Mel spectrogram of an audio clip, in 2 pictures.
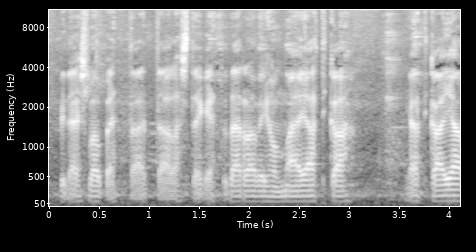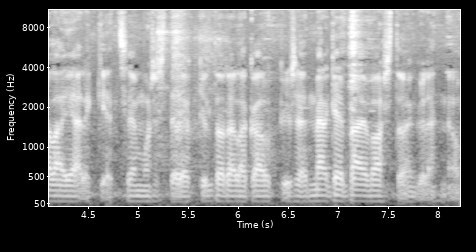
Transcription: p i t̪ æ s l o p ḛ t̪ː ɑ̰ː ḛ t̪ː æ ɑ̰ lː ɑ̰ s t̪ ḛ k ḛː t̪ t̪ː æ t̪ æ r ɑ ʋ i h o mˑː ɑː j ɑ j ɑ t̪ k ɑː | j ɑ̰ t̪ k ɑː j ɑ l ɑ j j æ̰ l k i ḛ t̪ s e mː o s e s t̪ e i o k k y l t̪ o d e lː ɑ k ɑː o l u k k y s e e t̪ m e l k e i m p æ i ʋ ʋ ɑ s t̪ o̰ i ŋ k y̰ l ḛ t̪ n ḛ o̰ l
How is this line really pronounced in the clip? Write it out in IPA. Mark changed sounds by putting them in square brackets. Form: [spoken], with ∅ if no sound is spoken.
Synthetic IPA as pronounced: p i t̪ æ s l o p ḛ t̪ː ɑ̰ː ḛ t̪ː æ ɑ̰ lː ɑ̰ s t̪ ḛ k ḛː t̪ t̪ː æ t̪ æ r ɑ ʋ i h o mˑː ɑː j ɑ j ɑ t̪ k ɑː | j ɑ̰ t̪ k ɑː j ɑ l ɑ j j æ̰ l k i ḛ t̪ s e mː o s e s t̪ e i o k k y l t̪ o d e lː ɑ k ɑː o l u k k y s e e t̪ m e l k e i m p æ i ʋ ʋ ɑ s t̪ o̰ i ŋ k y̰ l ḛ t̪ n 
